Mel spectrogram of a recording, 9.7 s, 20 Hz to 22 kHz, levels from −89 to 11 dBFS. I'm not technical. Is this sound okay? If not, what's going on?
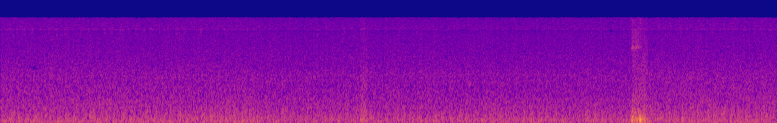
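Yes, this speech recording sounds fine, with no problems to point out. There's nothing in it that needs fixing.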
